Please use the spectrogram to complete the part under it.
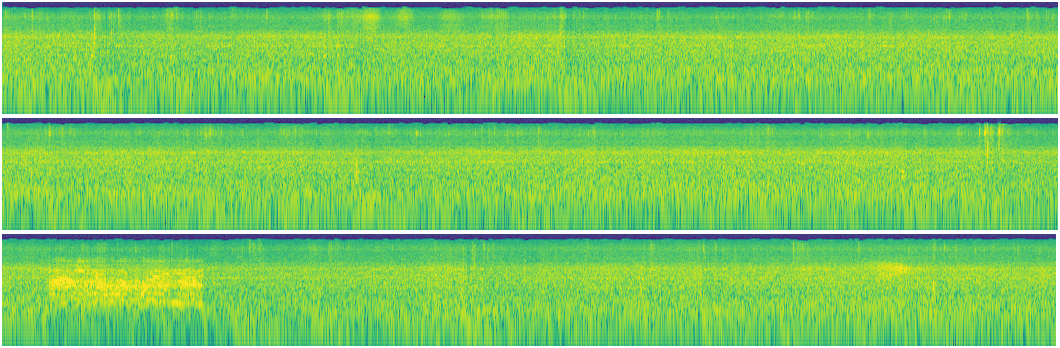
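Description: A car's tyres rumble steadily on a wet road.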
